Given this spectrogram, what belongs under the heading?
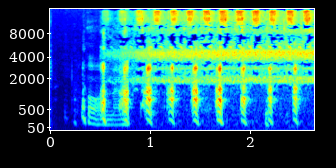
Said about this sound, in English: Have you got crickets sound effects?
